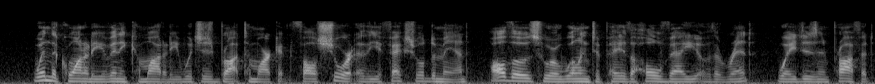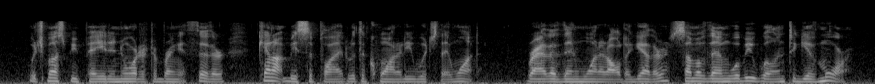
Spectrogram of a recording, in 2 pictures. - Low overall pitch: Yes, low, 125 Hz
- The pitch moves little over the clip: Yes, narrow, 1.8 semitones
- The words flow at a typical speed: No, fast, 225 wpm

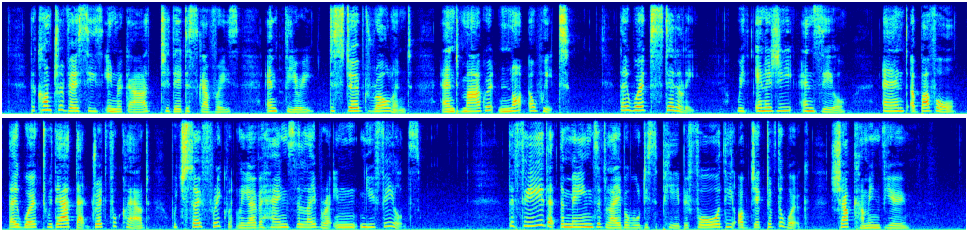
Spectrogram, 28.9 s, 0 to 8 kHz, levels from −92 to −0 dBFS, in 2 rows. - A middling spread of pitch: Yes, average, 3.8 semitones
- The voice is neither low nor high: No, high, 215 Hz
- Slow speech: Yes, slow, 125 wpm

